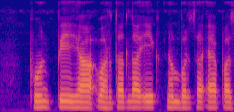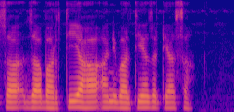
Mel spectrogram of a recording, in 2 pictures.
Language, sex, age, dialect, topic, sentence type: Marathi, male, 25-30, Southern Konkan, banking, statement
